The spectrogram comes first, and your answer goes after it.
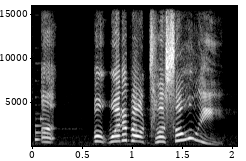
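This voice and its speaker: A tiny, chirpy girlish companion creature, squeaking high and swooping all over the place. She fusses in quick, bubbly bursts. Loud ambient noise from the game scene fills the background. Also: big pitch swings. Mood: worried. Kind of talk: video game dub.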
